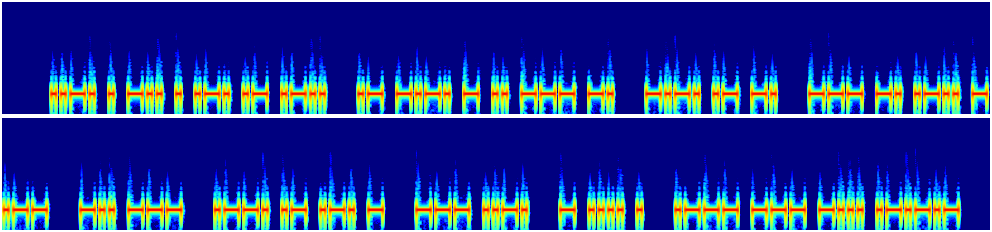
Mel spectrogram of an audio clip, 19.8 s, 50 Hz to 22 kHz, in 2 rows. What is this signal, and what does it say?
Morse code, heard as a keyed tone, about 25 wpm, 700 Hz. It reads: FEDERAL ACTION CAN ONLY DO PART OF THE JOB.
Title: Sentences from Top 1000 Words - Review Part 5 - 25wpm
